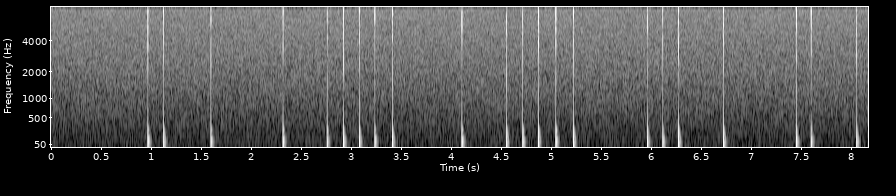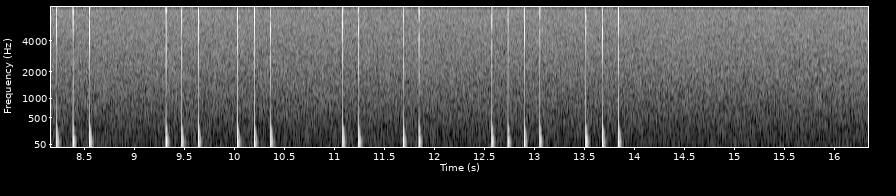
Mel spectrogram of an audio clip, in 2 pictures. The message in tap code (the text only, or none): FEELINGS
